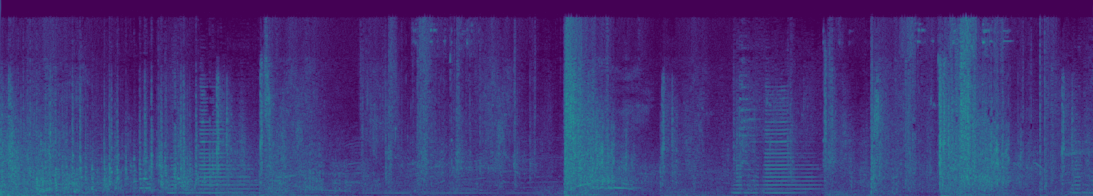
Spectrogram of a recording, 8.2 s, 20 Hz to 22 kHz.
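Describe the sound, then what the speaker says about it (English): Hand mortars fire during a real-time strategy battle in Age of Empires 3, with several booming blasts and scattered gunfire over busy game noise and tonal unit sounds. "We've got hand mortars being shipped on in."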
